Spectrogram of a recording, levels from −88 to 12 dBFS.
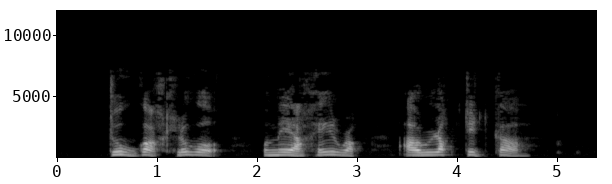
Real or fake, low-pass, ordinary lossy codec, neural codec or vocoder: real; 7.2 kHz; MP3, 32 kbps; none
